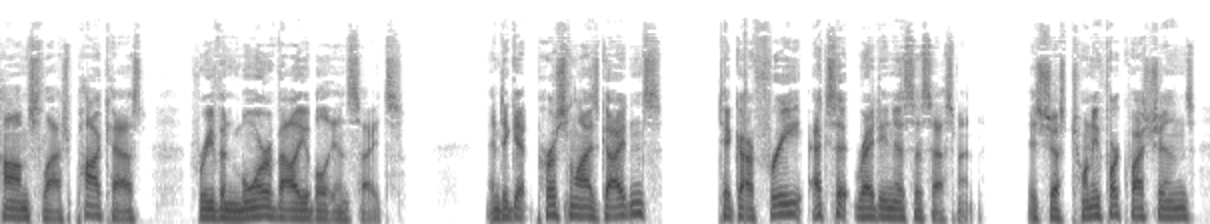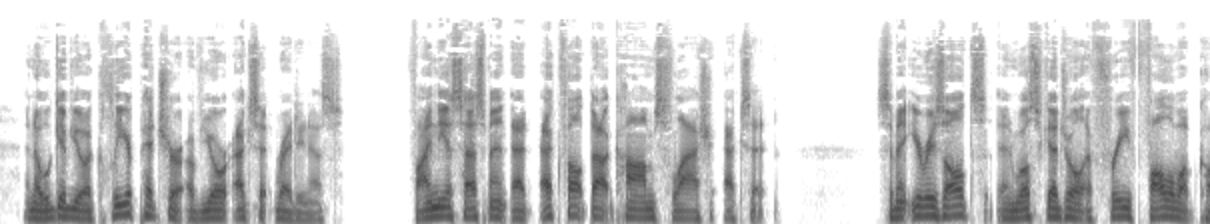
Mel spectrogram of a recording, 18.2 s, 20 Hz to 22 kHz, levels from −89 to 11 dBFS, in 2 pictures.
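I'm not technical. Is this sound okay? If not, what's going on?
No. There are three brief dropouts to silence, at about 5.58 s, 11.58 s and 17.58 to 17.60 s. Each is a gap between stream segments. The audio is delivered in chunks about 6 seconds long, and at each join the timing leaves a tiny hole that the player fills with silence. The first two last about 10 ms and the last about 28 ms, each with abrupt edges. Nothing is actually missing; the sound simply pauses.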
